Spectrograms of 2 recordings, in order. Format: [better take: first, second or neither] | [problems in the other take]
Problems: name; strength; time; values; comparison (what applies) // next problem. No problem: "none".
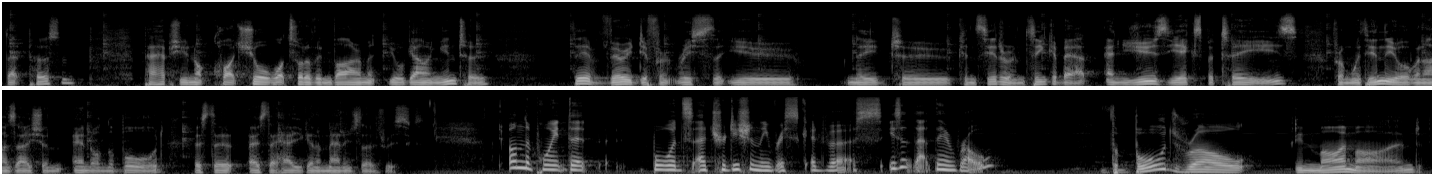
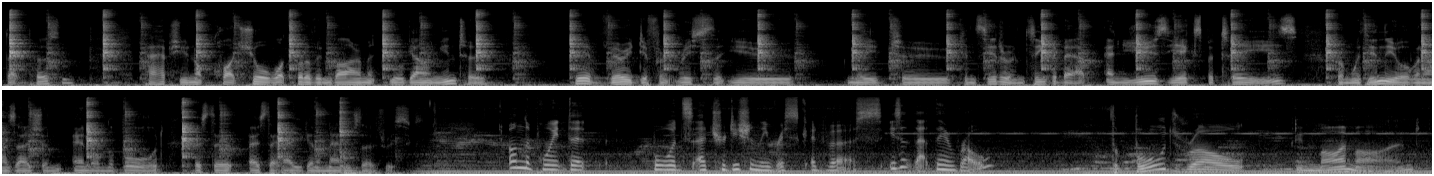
first | traffic noise; loud; throughout; 2 dB below the speech; faint in the first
